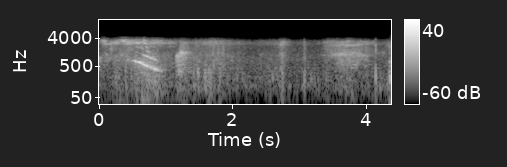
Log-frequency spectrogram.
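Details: At 6am, as it does every morning, a Great Dane wakes its owners with a drawn-out whine that slides downward, then softer grumbling noises.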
